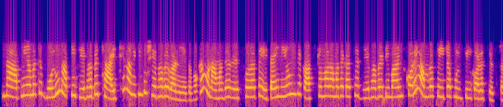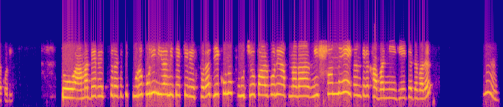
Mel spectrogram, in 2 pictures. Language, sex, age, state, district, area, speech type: Bengali, female, 60+, West Bengal, Purulia, urban, conversation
